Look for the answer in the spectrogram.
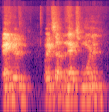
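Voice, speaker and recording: A young man spins a long shaggy-dog joke for a meeting and leans on dramatic pauses and repeated lines. He is picked up from far off in a very echoey room. A faint hum of room noise sits under him. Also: on the high side, monotone, a bit bright. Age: young adult. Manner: storytelling with dramatic pauses, acted quotes, repetitions. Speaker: student senator telling a joke.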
